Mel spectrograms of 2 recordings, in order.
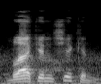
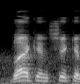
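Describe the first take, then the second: First: A low, seductive voice. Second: A goofy, cartoonish voice. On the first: The speaker calls it right. "that's your version of sexy" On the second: The speaker calls it wrong. "Not sexy. Not, not wacky"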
